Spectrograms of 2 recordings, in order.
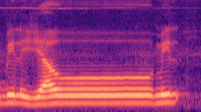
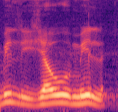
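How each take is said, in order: First: The vowel is stretched out long. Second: The vowel is short and soft, not stretched. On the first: The speaker calls it wrong. "अगर कोई इसको पढ़ता है बिल यौमिल तो उसने गलती की" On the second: The speaker calls it right. "बग़ैर खींचे"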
